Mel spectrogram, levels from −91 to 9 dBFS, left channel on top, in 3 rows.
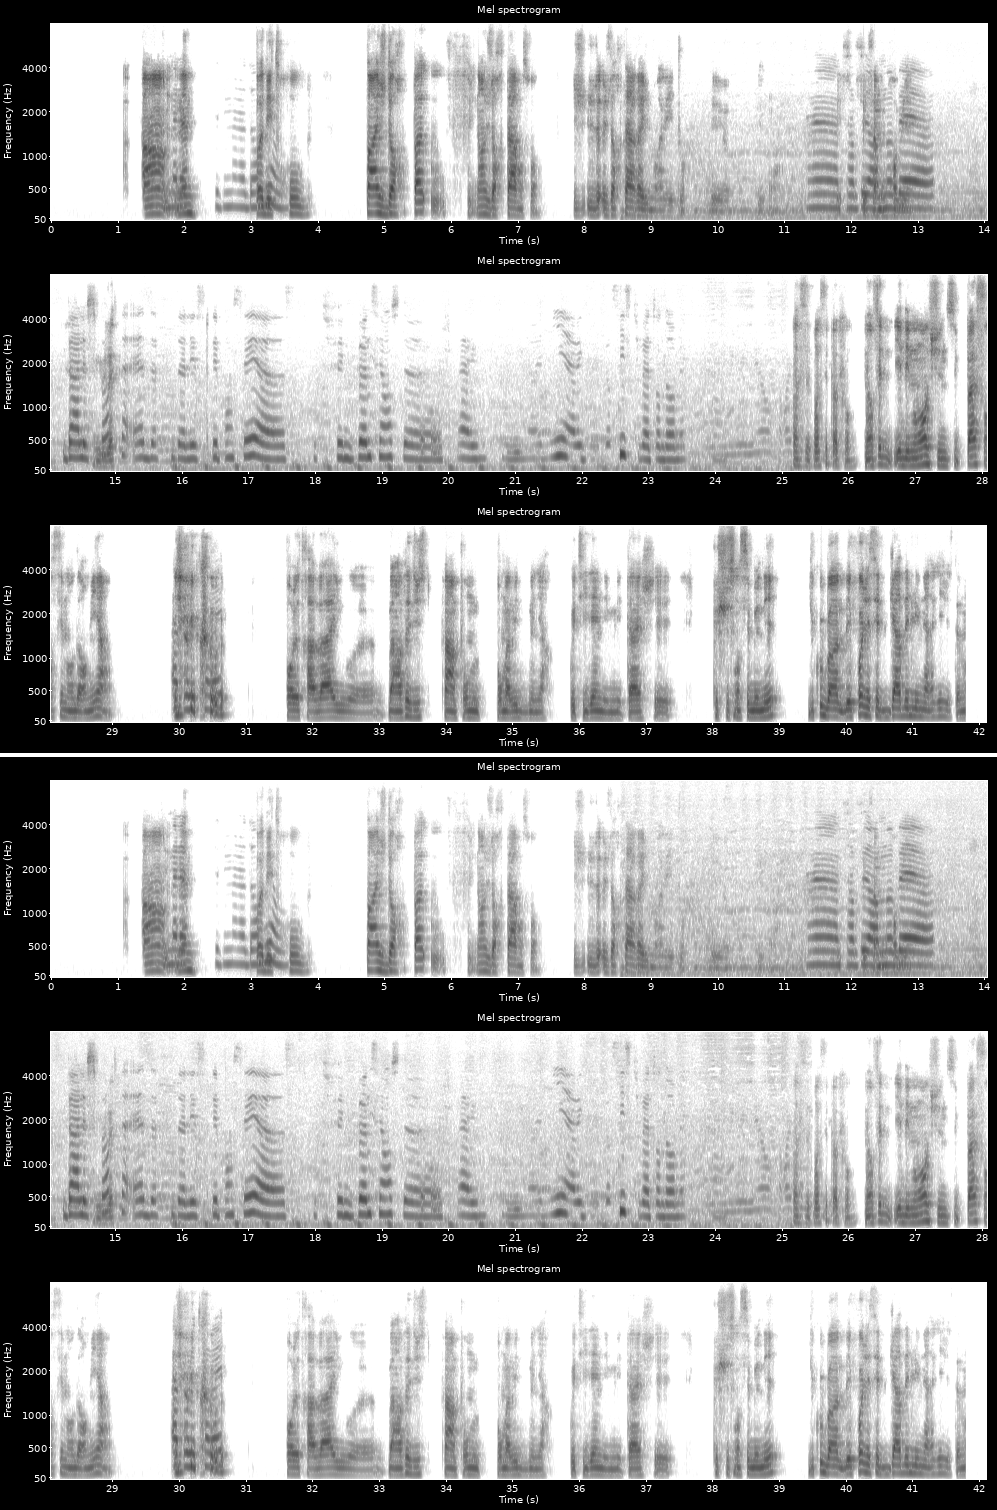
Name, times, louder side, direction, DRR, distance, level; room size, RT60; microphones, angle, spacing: voice 1, 1.1-2.2 3.1-3.9 4.7-7.3 7.8-9.5 9.9-10.2 10.6-11.0 11.8-11.9 12.2-12.9 14.7-15.0 25.2-29.0 29.9-30.7 31.6-33.7 34.0-34.5 34.8-35.5 35.9-37.4 38.0-39.0 39.4-41.8, left 5 dB, 65° left, 0.8 m, -31 dB
voice 2, 1.7-2.1 2.5-3.5 11.3-13.3 14.2-17.6 18.1-23.6 24.0-24.2 29.9-30.7, right 1 dB, 20° right, 1.6 m, -34 dB
sound 1, 8.5-25.5, right 1 dB, 85° right, 2.9 m, -49 dB
head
